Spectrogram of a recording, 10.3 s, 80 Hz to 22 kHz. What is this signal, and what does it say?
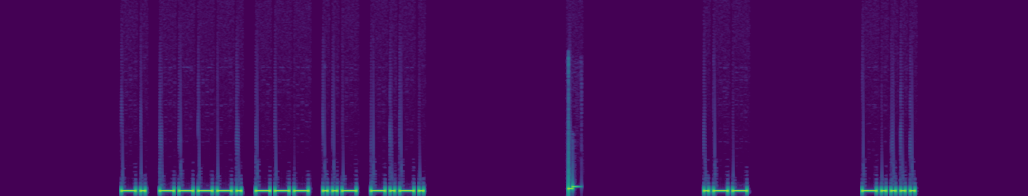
Morse code, heard as a keyed tone, about 25 wpm, spaced as for 16 wpm, 700 Hz. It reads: N9OUC W6
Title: USA Call Signs - 5 Characters - 8x Character Spacing - 25wpm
